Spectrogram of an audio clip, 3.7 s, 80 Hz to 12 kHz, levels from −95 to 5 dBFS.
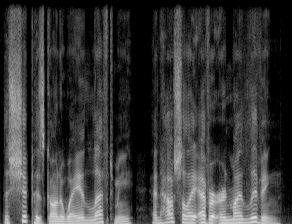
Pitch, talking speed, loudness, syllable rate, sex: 155 Hz, 260 wpm, -17 LUFS, 5.9 syllables/s, male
